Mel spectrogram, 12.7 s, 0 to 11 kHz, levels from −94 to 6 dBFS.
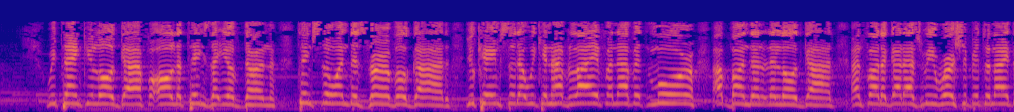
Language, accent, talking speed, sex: English, Jamaican, 195 wpm, male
